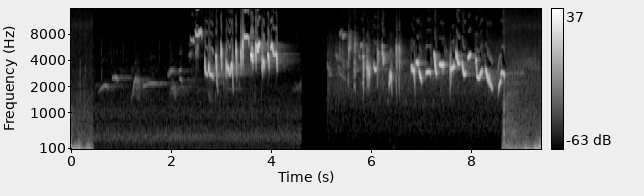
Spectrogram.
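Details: European robin singing in spring, typically among the first at dawn and last at dusk: a thin drawn-out whistle, then rapid, nervous tumbles of high sparkling notes, short and long, in varied rhythm.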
